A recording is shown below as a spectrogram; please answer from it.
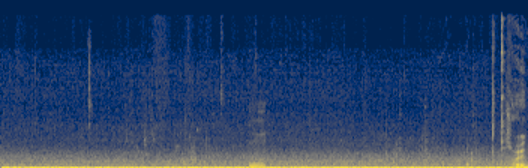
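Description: Engine of a simple, boxy car pulling up, a steady low rumble that holds close and constant throughout, with a few faint higher sounds drifting over it.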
